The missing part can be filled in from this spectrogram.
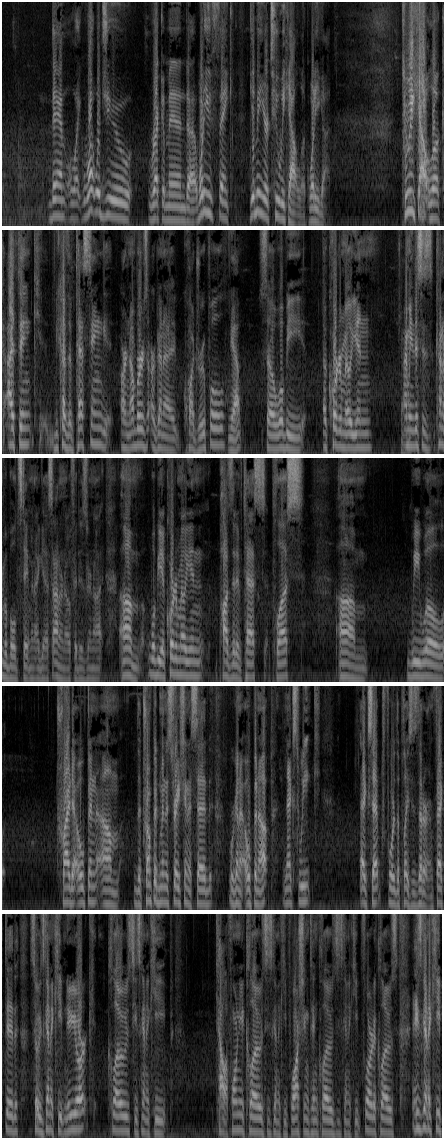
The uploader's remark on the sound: They’re out on the patio today talking politics! The audio quality is a bit lower than normal due to the outdoor recording.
